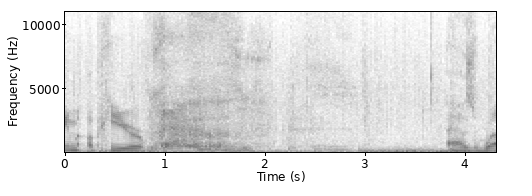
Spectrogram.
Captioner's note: whooshing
